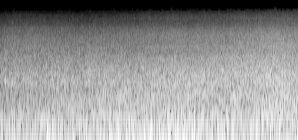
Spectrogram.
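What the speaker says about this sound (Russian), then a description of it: "Видите, как шторм, куда волны добивали." Sea waves after a storm on a fine-sand beach at a resort hotel in Antalya, Turkey, give a steady broadband roar of surf mixed with wind buffeting the microphone, loud and unbroken.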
